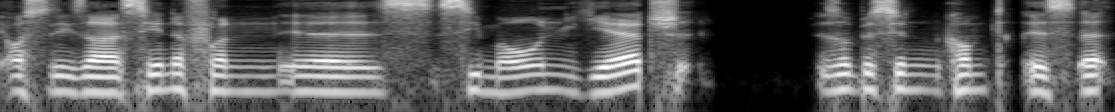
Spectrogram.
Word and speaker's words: Giertz: Auf Schwedisch spricht sich das wohl Yerch aus.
